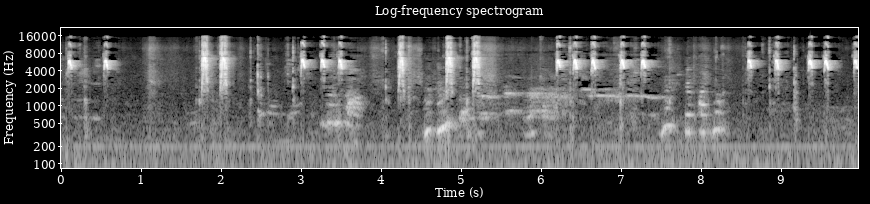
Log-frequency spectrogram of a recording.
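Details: A female plain-throated sunbird calls for the male with bright, piercing chips in clusters of two to four, spaced by short silences, plus faint lower twittering in the background.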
